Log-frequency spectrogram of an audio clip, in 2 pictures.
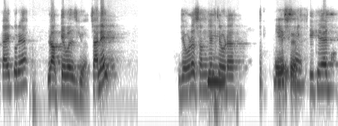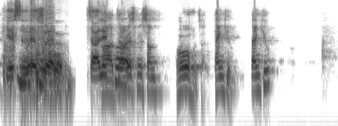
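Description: A man lectures calmly, heard through an online call.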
